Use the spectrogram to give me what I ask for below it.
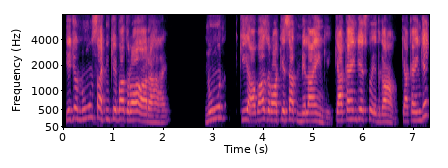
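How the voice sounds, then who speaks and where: A man with an extremely high voice gives an online lesson in Quran recitation. He tests his student with questions and stretches the recited words out slowly.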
